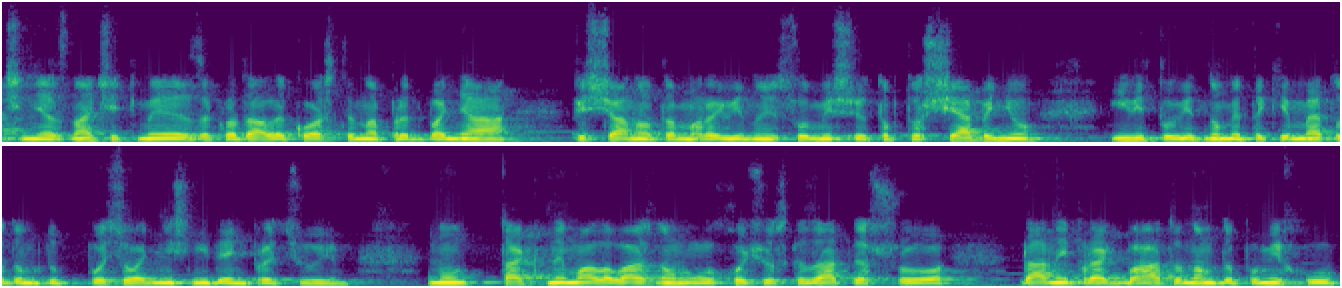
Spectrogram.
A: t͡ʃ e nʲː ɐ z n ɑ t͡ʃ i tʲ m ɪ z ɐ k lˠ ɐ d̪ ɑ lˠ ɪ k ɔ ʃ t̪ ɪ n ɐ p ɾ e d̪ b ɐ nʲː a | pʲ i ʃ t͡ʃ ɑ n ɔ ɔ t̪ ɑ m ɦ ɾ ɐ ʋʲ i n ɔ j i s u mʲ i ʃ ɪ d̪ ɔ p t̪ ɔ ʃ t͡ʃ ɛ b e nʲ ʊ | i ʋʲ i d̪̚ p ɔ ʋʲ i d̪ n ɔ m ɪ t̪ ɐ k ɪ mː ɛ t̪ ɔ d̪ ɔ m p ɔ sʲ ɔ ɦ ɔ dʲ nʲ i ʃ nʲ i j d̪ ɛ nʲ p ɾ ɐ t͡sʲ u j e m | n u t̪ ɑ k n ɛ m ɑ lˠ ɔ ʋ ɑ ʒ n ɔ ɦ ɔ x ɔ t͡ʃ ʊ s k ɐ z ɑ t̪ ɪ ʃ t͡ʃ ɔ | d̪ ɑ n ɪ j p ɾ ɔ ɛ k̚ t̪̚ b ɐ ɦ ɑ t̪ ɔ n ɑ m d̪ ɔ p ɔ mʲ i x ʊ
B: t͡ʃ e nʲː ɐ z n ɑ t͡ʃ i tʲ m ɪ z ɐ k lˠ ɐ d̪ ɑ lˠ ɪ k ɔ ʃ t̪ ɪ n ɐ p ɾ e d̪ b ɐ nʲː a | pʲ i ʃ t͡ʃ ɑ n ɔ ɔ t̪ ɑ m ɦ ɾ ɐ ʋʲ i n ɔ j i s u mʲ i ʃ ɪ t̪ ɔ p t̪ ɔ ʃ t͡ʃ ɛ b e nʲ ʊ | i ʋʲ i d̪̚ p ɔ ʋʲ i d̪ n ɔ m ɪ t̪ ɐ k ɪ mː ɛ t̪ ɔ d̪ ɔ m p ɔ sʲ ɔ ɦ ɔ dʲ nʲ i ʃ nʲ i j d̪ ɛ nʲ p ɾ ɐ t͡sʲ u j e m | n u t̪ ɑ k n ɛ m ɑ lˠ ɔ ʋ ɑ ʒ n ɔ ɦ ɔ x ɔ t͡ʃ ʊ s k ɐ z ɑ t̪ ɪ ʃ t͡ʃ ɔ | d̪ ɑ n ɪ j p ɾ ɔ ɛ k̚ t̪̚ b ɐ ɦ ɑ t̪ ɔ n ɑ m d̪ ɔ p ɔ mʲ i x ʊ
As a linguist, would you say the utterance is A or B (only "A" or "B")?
B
